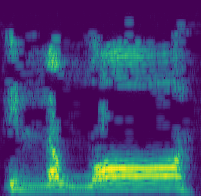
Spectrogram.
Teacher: لابد أن يقول إلا الله ويفخم لفظ الجلالة، لأن هذا أمر مجمع عليه، فاسد لغة إن رقق، إلا · Term: تفخيم لام لفظ الجلالة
